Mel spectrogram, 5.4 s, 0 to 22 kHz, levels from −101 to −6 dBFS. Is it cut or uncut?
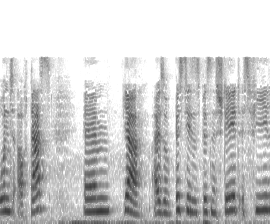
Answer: uncut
